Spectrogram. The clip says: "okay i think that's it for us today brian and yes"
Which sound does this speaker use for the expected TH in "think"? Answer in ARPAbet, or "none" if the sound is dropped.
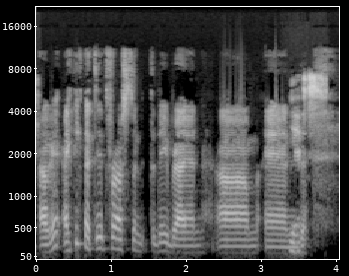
TH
